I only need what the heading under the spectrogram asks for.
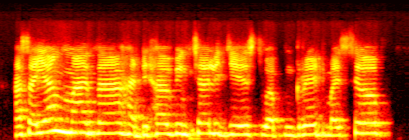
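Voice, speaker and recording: At a very slow pace, a woman talks at a high pitch with fairly even intonation. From Kenya. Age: 20s. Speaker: health worker. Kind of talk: acceptance speech. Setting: video call from hospital.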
